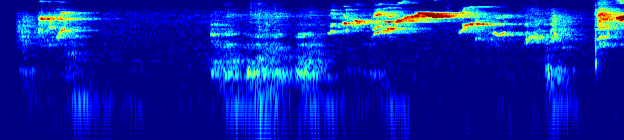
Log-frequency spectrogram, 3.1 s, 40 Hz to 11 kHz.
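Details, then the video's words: Four-month-old Russian canaries singing in broken bursts: a brief high chirp, a pause, then a twittering run of thin high notes and a sharp final phrase, with faint low rustling beneath. "Kanarki Rosyjskie Śpiew 4-miesięczne/ 4 Months Russian Canary Sing"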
